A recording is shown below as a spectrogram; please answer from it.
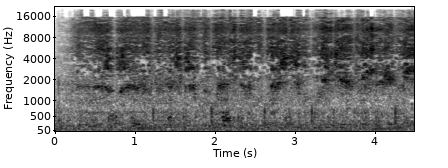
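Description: Knife being sharpened on a Suehiro combination #200/#1000 splash-and-go whetstone, a steady continuous rasping rub of steel on wet stone with rhythmic strokes, close and alone.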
